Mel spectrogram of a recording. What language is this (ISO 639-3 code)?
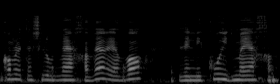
heb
